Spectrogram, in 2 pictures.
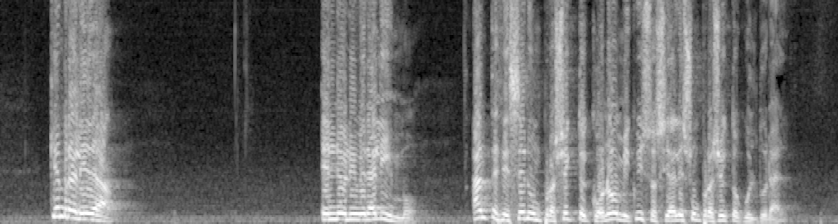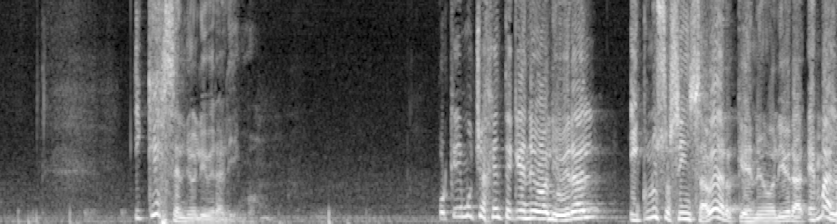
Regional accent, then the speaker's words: Buenos Aires, Argentina; Yo vengo de la ciudad de Buenos Aires

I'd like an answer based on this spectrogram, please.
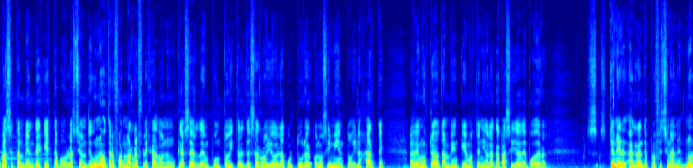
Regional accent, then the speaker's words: Chile; Si hasta hace poco aquí como chilenos nosotros teníamos la estigmatización de ciertos sectores populares

